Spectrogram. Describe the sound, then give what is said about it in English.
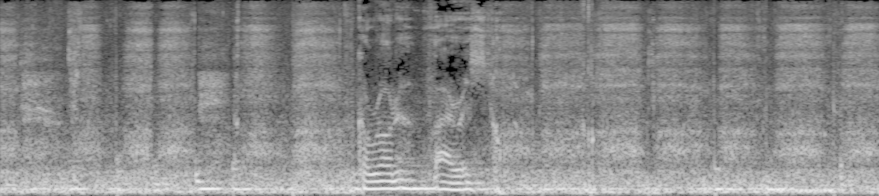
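Loud sniffs and heavy breaths from a supercut of Donald Trump's breathing follow one another in quick succession, with short voiced fragments cutting in near the middle, like a rapid string of snorts and gasps. “But I made like a super cut of all the Donald Trump weird breathing and him saying "Hit me, coronavirus."”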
